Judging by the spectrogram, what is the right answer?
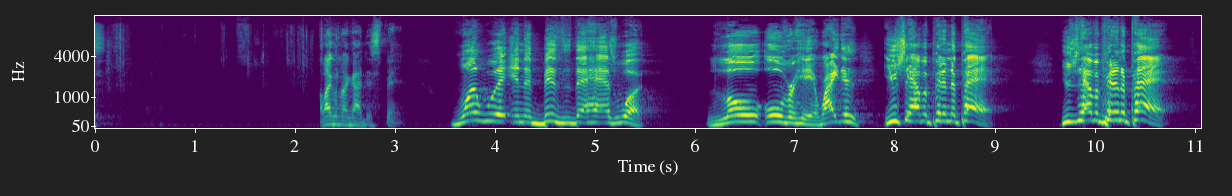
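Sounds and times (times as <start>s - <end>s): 
paper being handled, crinkling and tearing: 0.0s - 2.7s
speech: 2.2s - 9.0s, 9.6s - 10.8s.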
